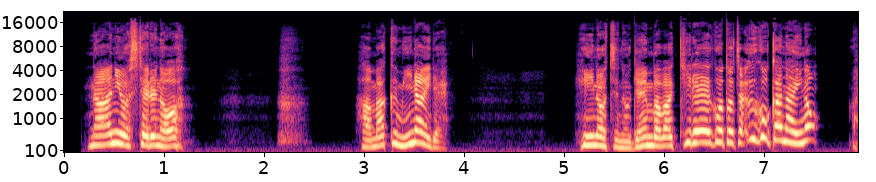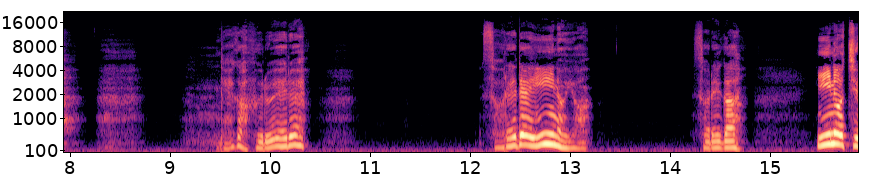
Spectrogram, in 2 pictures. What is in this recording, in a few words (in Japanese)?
冷静高校生; 出身地 ： 静岡県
